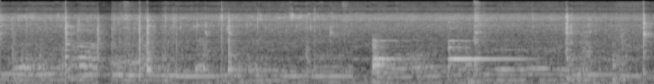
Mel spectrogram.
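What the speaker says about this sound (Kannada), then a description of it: "ಸ್ವಲ್ಪ ಎಣ್ಣೆಯಲ್ಲಿ ಫ್ರೈ ಆಗ್ತಾ ಇದೆ." Vegetables fry in a little oil in a pan for vegetable pulao, sizzling steadily close up, with frequent stirring scrapes and clinks of a spoon against the pan.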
